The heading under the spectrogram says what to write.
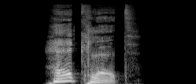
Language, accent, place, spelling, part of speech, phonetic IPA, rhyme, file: German, Germany, Berlin, häklet, verb, [ˈhɛːklət], -ɛːklət, De-häklet.ogg
- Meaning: second-person plural subjunctive I of häkeln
